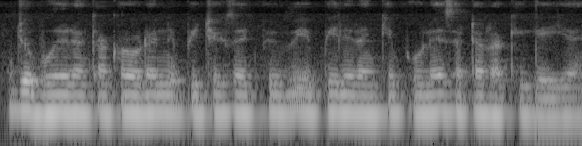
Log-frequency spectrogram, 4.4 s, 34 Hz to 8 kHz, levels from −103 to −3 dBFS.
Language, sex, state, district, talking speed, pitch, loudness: Hindi, male, Andhra Pradesh, Krishna, 245 wpm, 115 Hz, -39 LUFS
